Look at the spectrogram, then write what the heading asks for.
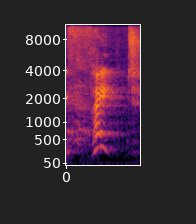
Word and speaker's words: fate: Let us take the word F-A-T. Now, that has a flat A sound. Good. But if we add an E to the end of fat, then what do we have? Fatty. No, Giovanni, fate.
